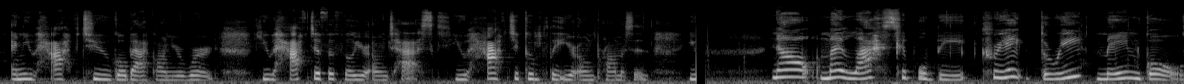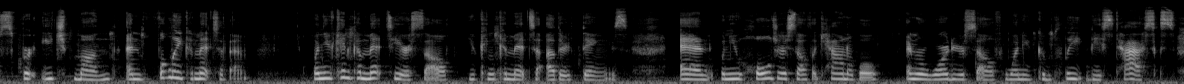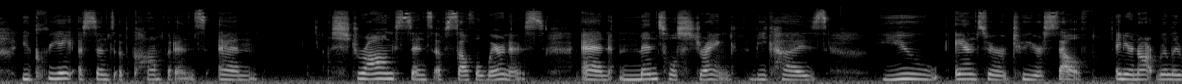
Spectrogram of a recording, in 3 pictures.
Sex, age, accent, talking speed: female, 10-29, American, 155 wpm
